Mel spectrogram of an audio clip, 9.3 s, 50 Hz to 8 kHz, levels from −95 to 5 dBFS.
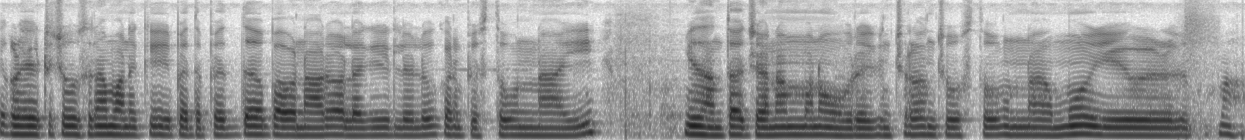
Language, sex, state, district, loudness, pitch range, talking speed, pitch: Telugu, female, Andhra Pradesh, Chittoor, -17 LUFS, 160-175 Hz, 110 wpm, 165 Hz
